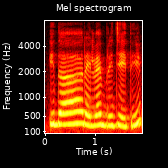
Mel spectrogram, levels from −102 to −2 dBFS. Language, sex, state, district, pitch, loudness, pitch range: Kannada, female, Karnataka, Belgaum, 280 Hz, -22 LUFS, 255-295 Hz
